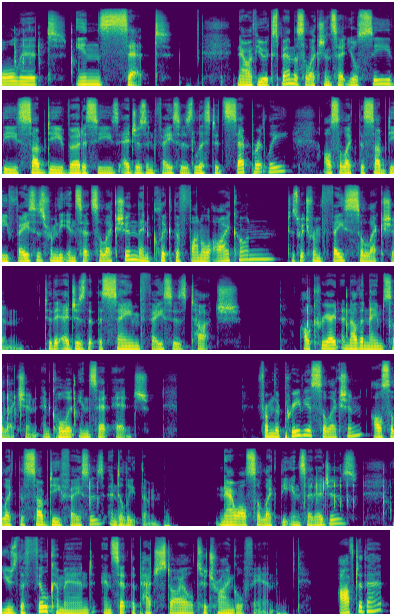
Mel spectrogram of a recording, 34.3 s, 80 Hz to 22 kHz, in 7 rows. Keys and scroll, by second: 25.2 Delete.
